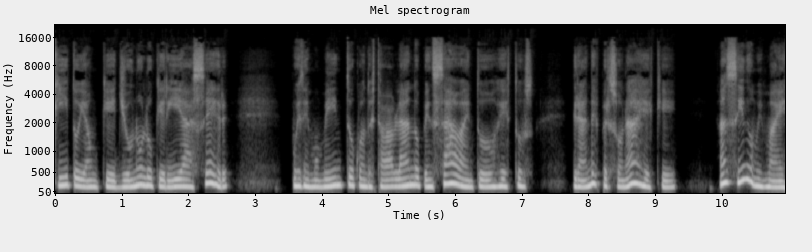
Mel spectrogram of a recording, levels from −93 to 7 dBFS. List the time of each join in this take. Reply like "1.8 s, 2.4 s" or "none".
none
